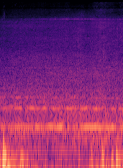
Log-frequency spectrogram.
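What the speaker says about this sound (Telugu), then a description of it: "ఎక్కడో ఒకటి వెళ్తుంది వెహికల్." A vehicle passing on a rural road in the Uttar Pradesh heartland, a low engine rumble that swells and fades over a couple of seconds with no talk.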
